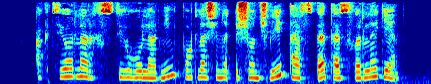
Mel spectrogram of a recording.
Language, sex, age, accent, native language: Uzbek, female, 18-24, Qashqadaryo, Uzbek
